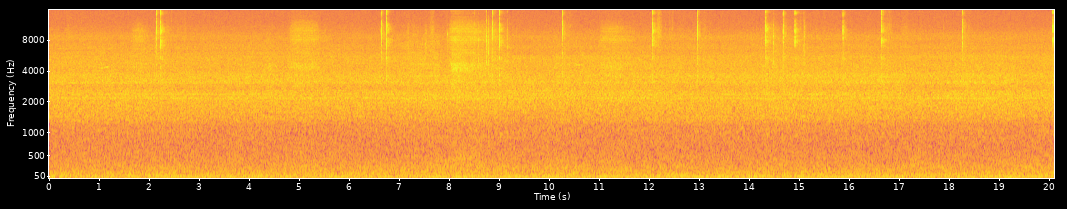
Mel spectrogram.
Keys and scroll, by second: 7.4 shift+c, 8.8 space, 14.5 space.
